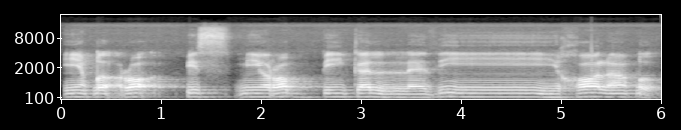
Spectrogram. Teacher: Di sini terdapat tanda waqaf, tanda berhenti, maka qafnya yang paling belakang ini dimatikan, disukun. Qafnya ini dimatikan, dibaca sukun khalaq, dan dipantulkan suaranya, qalqalahnya.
